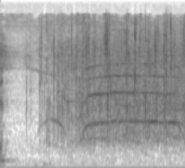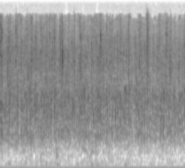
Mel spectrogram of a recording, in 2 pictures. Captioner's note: audience cheering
